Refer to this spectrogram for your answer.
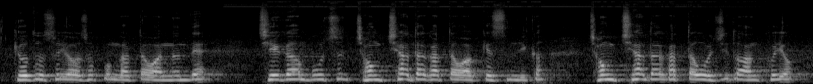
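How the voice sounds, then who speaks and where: Set in audible room echo, a man's high-pitched voice moves at a fairly slow pace with monotone, flat intonation. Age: old. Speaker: pastor. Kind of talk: sermon. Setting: prayer retreat revival meeting. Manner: slow speech.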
